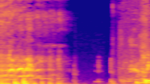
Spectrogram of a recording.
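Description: A person laughing, a burst lasting about a second, heard over a video call, followed by the start of speech.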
